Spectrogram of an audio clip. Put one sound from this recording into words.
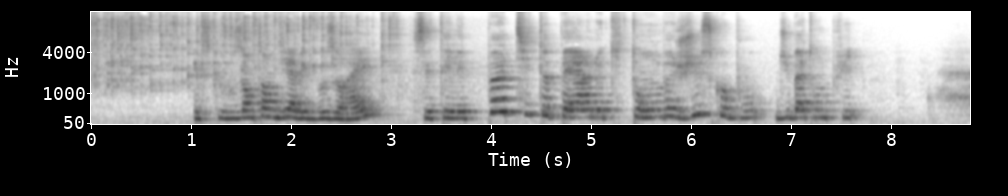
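A woman speaks warmly and animatedly close by.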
